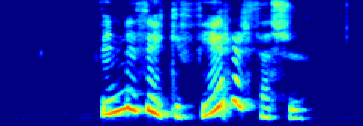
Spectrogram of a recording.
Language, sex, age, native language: Icelandic, male, 9, Icelandic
